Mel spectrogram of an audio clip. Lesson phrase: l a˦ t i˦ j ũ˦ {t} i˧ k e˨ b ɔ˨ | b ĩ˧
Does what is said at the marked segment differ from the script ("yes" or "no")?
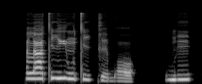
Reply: no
